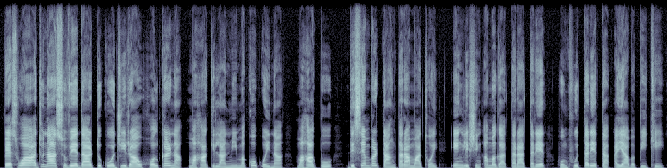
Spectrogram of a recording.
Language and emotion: Manipuri, neutral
